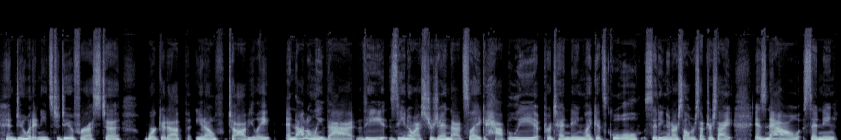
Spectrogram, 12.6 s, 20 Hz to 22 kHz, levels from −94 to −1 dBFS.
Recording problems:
none

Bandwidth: 17.5 kHz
